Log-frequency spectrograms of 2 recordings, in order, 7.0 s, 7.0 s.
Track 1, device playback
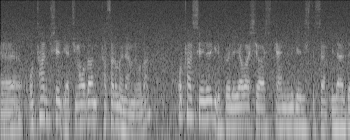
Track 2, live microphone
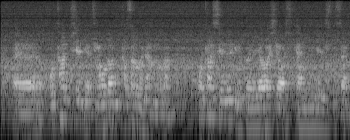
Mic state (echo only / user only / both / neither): echo only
